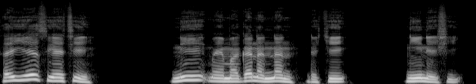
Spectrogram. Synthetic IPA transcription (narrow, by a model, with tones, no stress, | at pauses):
sa˦jːeː˦su˨jaː˦t͡ʃeː˦˨ | niː˦ma˨jmɐ˨ɡɐ˦nɐ˨nːɐ˦˨ndɐ˨kʲeː˦ | niː˦neː˨ʃi˦ʔ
